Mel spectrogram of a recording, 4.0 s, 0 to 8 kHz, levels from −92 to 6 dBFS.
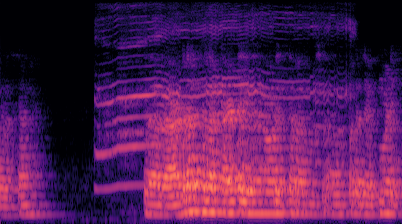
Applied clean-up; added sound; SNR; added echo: none; Meow; 16 dB; reverberation time 0.6 s.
